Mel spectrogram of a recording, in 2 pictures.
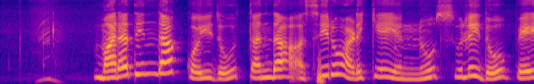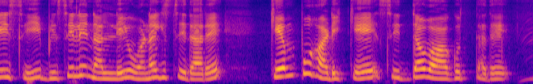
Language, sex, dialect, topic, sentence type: Kannada, female, Mysore Kannada, agriculture, statement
